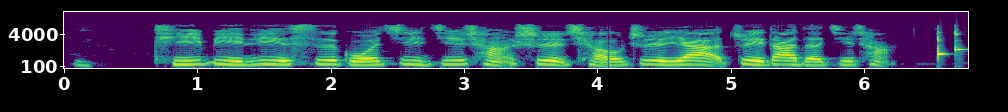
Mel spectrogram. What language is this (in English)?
Chinese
